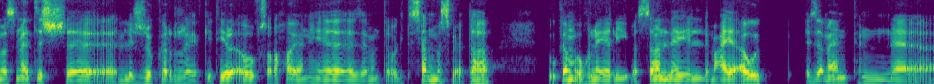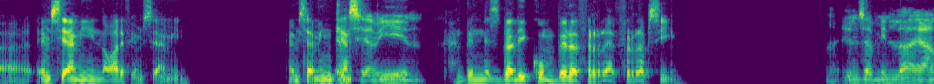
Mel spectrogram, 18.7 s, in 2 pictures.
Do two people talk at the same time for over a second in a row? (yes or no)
no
